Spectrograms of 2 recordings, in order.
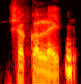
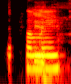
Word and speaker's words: chocolate: It's sweet, Chocolate. Chocolate. okay, but chocolate has 3 syllables. The correct one is chocolate. Chocolate, 2 syllables.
